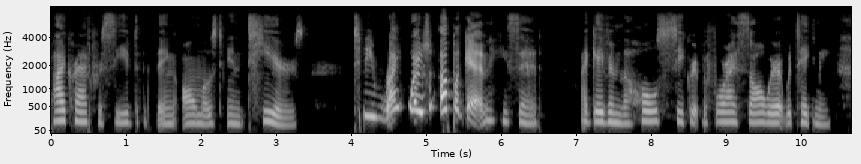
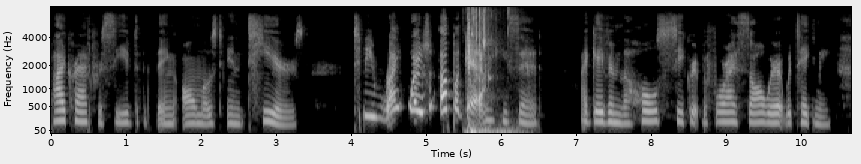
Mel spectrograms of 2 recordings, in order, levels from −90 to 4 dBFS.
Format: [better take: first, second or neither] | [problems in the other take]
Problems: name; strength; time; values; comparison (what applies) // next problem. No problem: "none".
first | background sound (Splash, splatter); 2 dB above the speech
